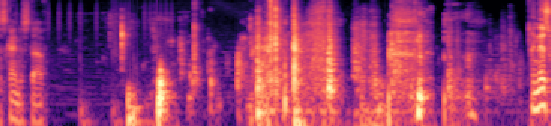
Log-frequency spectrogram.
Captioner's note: rehydration and plastic jug noises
